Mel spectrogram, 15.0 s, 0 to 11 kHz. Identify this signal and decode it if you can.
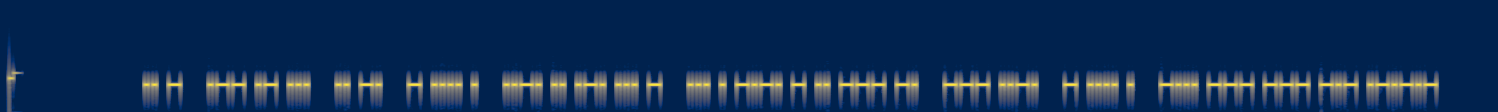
Morse code, heard as a keyed tone, about 30 wpm, 700 Hz. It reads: IT WAS IN THE FIRST SECTION OF THE BOOK.
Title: Sentences from Top 1000 Words - Review Part 5 - 30wpm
